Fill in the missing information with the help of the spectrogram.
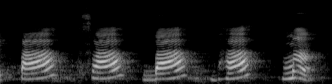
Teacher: ओष्ठ मतलब ओठों को छूते हुए, तो दोनों ओठों को छूते हुए निकलेंगे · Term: ओष्ठ वर्ग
